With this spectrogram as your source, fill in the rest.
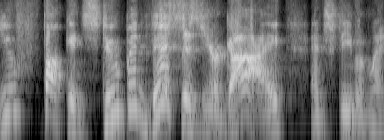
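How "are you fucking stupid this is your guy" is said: very high, shrill, swooping, all-out top-of-lungs shouting. Retelling a moment in a backstage room: imitating someone yelling at full volume. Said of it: "just yelled at the top of the lungs".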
